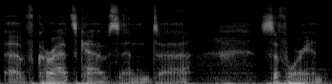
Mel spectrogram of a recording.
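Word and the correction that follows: Safiullin: Safulin. It's Safulin.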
